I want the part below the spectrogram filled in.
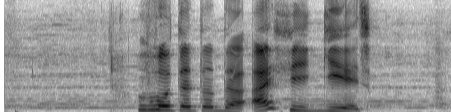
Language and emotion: Russian, positive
